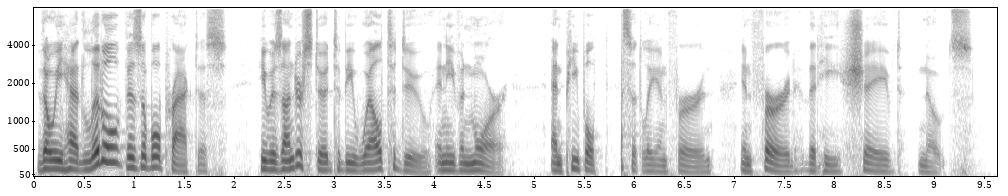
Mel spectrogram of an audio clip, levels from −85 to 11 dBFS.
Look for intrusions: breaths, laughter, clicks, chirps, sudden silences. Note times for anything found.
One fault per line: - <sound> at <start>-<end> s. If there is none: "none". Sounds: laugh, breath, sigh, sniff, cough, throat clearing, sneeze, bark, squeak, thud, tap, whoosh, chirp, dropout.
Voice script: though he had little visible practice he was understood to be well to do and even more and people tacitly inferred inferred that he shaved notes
- dropout at 5.7-5.9 s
